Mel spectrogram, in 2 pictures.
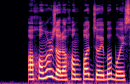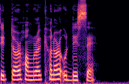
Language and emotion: Assamese, neutral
